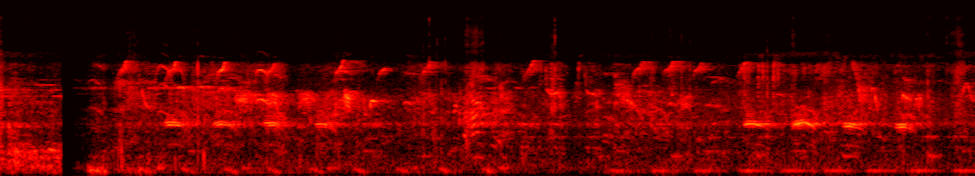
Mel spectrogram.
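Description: Birds chirping: many short, quick, overlapping calls that go on without a break.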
